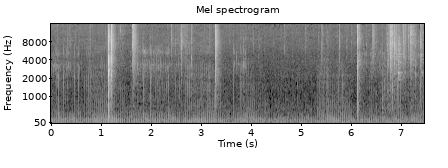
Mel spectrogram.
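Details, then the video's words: Deep, pulsing purr of a sleeping cat by a cozy fireplace, the rumble swelling and easing in a slow rhythm while loud crackles from the burning fire snap through at intervals. "Warm Fireplace Ambience with a Sleeping Cat 🐱💤Fireplace & Soft Purring"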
